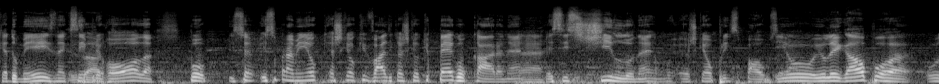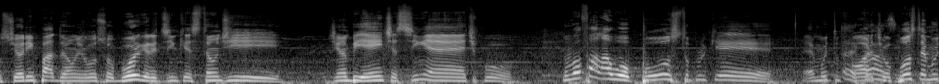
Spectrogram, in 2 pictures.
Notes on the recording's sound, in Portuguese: gravados diretamente da III Mogi Expo Tattoo, o maior evento de tatuagens e piercings do Alto Tietê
